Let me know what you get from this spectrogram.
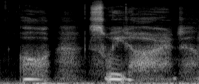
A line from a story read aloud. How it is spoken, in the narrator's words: Lisa gasped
